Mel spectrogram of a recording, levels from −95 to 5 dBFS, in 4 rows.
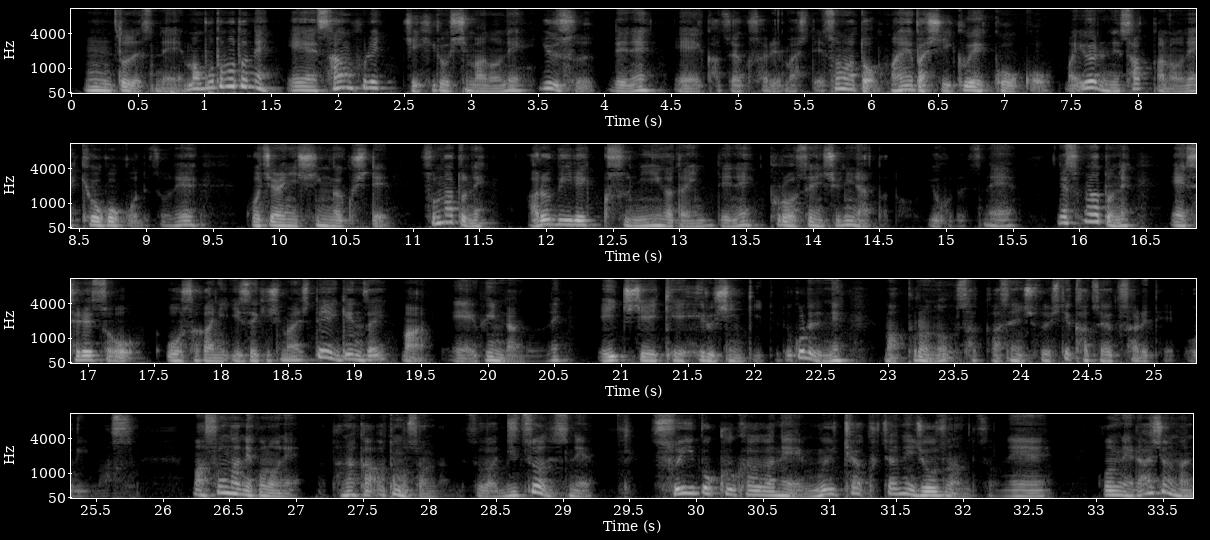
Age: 40-59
